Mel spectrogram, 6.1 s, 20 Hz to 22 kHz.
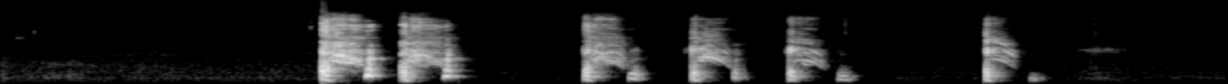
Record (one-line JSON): {"cough_length": "6.1 s", "cough_amplitude": 32768, "cough_signal_mean_std_ratio": 0.3, "survey_phase": "alpha (2021-03-01 to 2021-08-12)", "age": "18-44", "gender": "Female", "wearing_mask": "No", "symptom_cough_any": true, "symptom_headache": true, "smoker_status": "Never smoked", "respiratory_condition_asthma": false, "respiratory_condition_other": false, "recruitment_source": "Test and Trace", "submission_delay": "2 days", "covid_test_result": "Positive", "covid_test_method": "RT-qPCR", "covid_ct_value": 18.5, "covid_ct_gene": "ORF1ab gene", "covid_ct_mean": 19.7, "covid_viral_load": "340000 copies/ml", "covid_viral_load_category": "Low viral load (10K-1M copies/ml)"}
